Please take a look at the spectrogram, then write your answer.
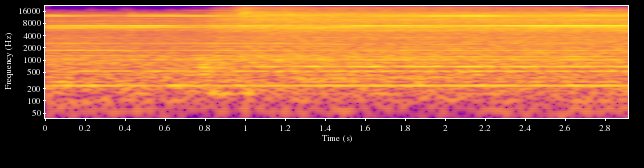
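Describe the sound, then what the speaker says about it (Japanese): A CNC machining center's spindle spins at about 4775 rpm before tapping, producing a steady, even whirring drone with a constant high whine and no pauses. "主軸のね回転音が今からタップをするそれではない音になっておりますが"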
